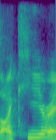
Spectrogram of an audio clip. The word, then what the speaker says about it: IKEA: But it's a difference of how do you pronounce. You got any, It's Kato? It's IKEA and IKEA, right?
